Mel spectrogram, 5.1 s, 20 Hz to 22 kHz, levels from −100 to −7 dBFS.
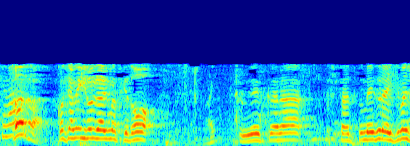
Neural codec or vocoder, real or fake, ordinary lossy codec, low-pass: codec, 16 kHz, 16 kbps, FreqCodec, larger model; fake; MP3, 16 kbps; 3.6 kHz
